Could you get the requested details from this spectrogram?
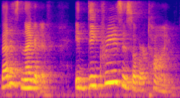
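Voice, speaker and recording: A woman's voice moves through very wide pitch swings, with audible room echo and noticeable background noise. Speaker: math lecturer. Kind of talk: recorded lecture.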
